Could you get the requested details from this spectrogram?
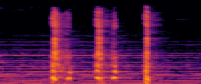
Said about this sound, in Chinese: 外婆一边咳嗽，一边说：“水，水。”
